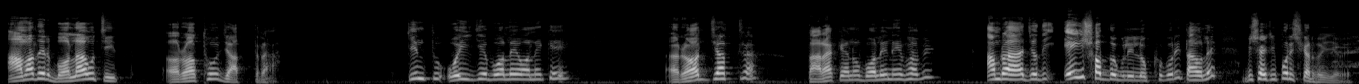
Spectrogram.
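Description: A man giving a pronunciation lesson, slowly saying example words and contrasting them, and asking his listeners questions. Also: high voice. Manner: slow, deliberate, repeats example words in contrast; addresses listeners directly with questions. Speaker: Bengali pronunciation teacher.

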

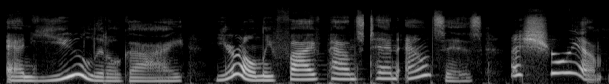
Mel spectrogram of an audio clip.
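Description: A woman voicing a gentle male nurturer father who coos at newborns in a cheerful baby-talk voice. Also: a little high, huge pitch swings, extremely slow, no echo, voice pushed up, heavily acted. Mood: cooing.

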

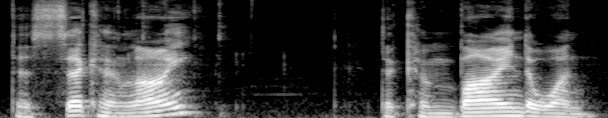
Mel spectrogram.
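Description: Slow, encouraging man teaching pronunciation. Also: medium pitch, lively intonation, fairly bright tone. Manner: friendly and encouraging, addresses learners directly; non-native grammar. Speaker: Mandarin teacher. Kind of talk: slow online pronunciation lesson.

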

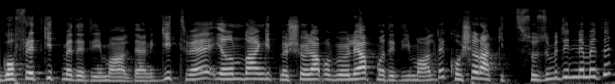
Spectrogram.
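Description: A young woman streamer talking casually to her viewers, heated and ranting at times. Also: sits high. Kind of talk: casual chat.

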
